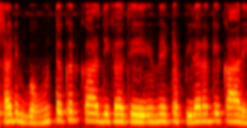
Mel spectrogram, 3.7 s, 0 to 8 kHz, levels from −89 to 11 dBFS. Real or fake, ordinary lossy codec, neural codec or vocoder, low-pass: real; none; none; 7.2 kHz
